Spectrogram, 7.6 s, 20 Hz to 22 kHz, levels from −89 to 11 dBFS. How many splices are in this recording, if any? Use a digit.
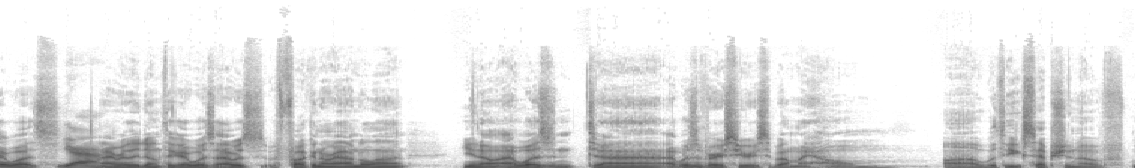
0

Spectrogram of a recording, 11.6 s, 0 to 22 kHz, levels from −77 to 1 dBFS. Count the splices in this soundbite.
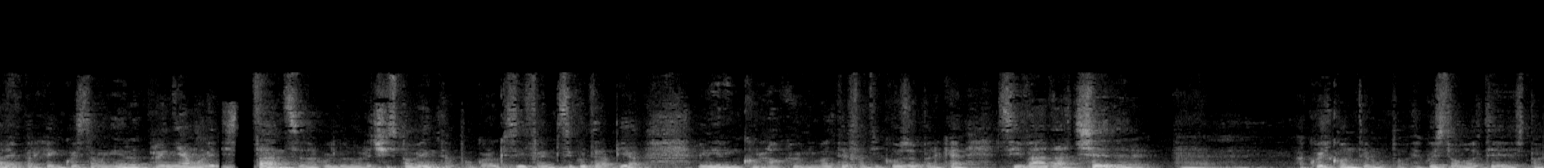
1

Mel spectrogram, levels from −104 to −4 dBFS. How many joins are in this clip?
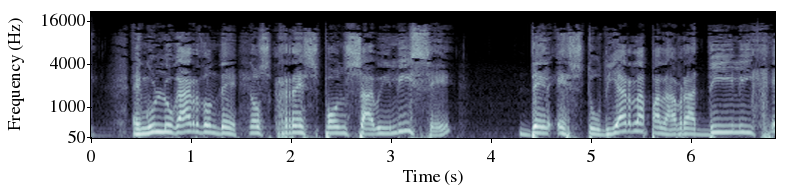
1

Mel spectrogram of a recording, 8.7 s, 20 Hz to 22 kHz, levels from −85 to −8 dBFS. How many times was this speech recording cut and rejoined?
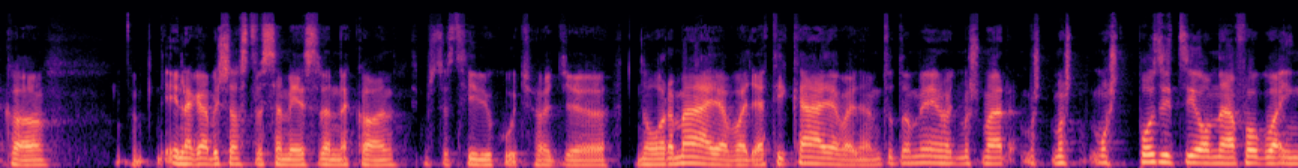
2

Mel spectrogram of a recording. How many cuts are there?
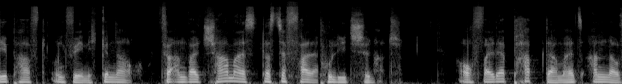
4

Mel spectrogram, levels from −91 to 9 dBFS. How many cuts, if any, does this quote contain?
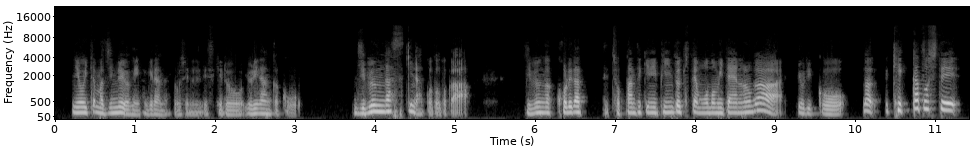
0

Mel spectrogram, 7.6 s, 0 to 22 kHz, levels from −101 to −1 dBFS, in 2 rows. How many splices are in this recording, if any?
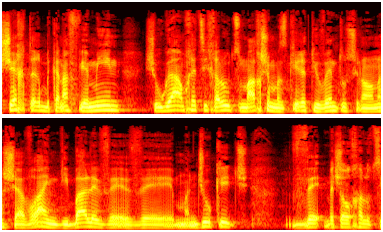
0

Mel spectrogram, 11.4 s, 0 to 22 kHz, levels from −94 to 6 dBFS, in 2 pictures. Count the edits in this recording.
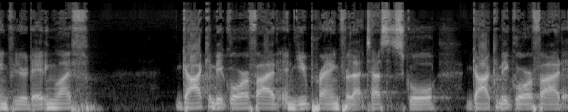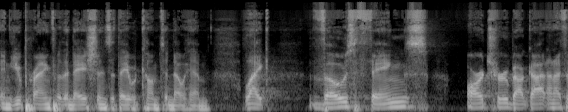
0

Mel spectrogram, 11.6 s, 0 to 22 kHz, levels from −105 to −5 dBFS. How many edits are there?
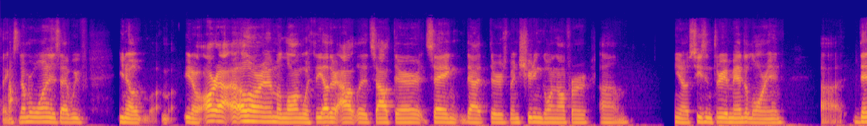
2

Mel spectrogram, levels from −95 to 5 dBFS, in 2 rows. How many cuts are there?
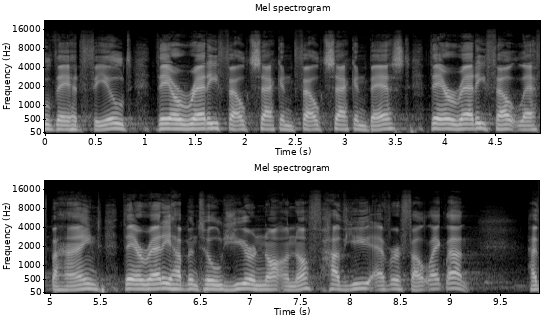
1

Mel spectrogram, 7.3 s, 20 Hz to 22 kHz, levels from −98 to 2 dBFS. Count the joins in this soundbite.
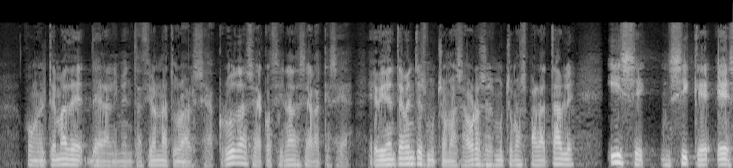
2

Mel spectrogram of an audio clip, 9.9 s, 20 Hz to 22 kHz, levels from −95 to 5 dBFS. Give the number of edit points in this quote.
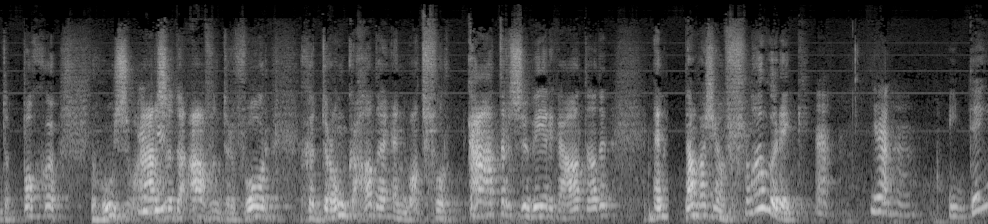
3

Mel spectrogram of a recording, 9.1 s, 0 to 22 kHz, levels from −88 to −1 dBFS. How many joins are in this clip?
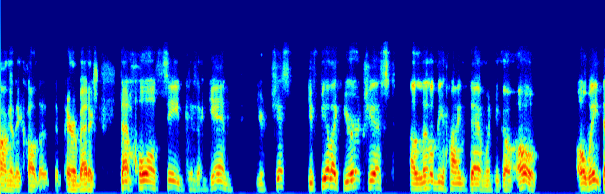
0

